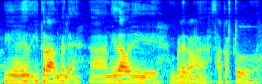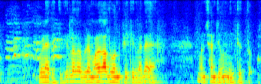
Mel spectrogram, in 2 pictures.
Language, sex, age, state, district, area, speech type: Kannada, male, 45-60, Karnataka, Koppal, rural, spontaneous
